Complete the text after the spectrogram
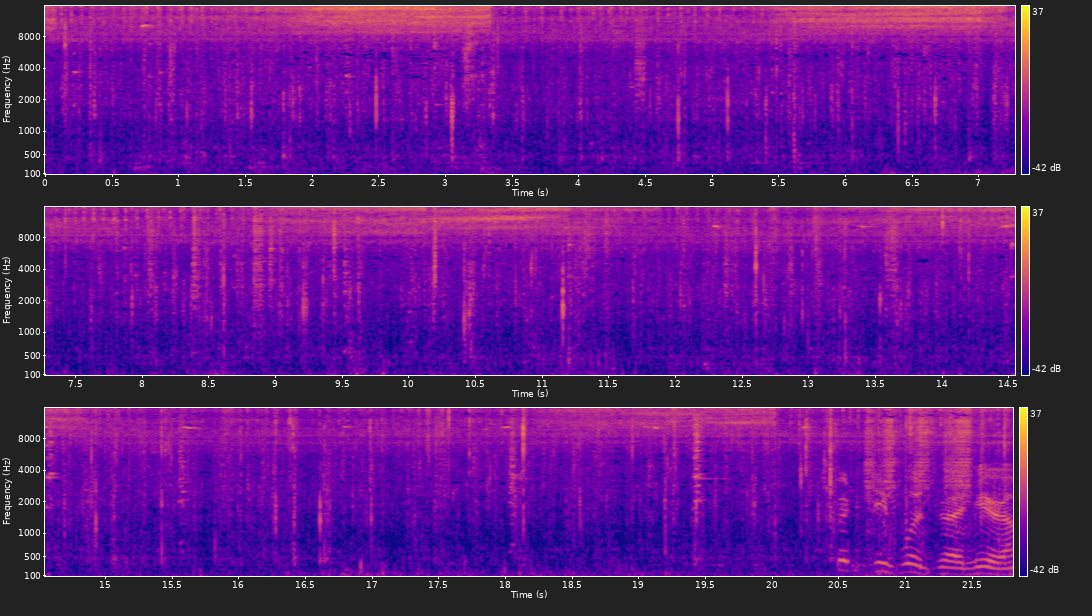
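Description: Cart wheels crunch over gravel.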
